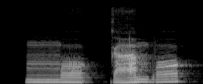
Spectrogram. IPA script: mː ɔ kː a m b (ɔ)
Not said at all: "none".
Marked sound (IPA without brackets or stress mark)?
ɔ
